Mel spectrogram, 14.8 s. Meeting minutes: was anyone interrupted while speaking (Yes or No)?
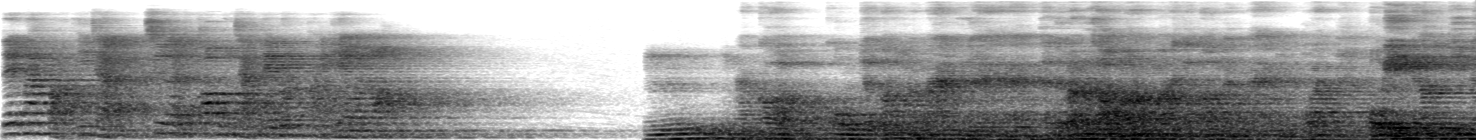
No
